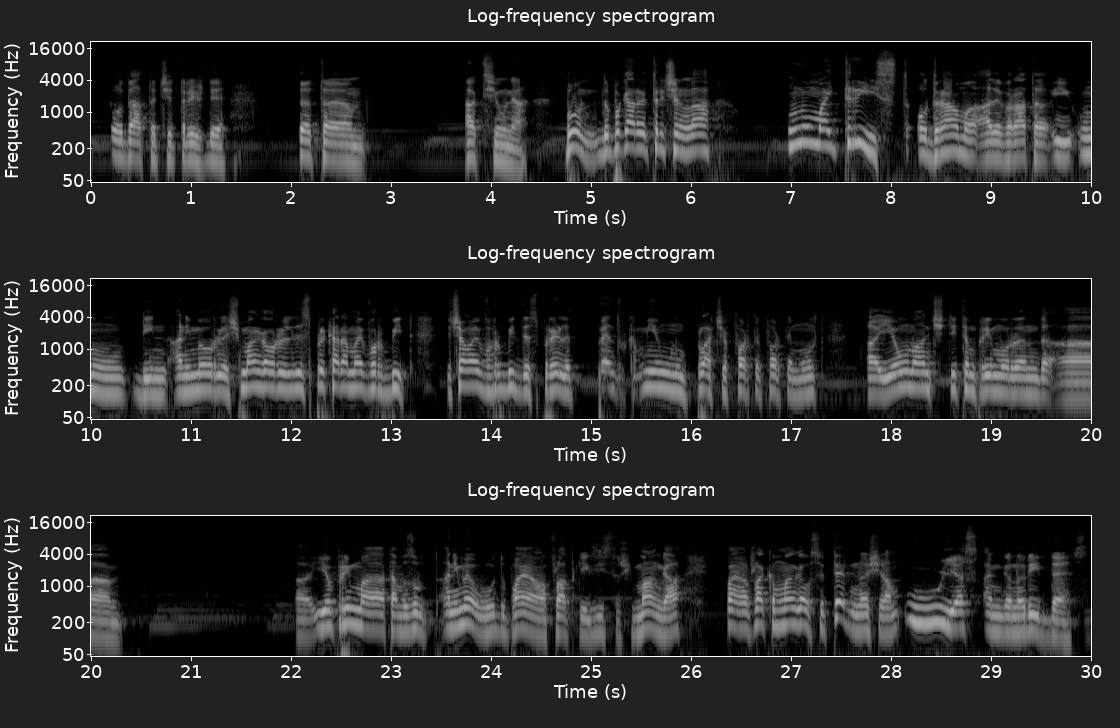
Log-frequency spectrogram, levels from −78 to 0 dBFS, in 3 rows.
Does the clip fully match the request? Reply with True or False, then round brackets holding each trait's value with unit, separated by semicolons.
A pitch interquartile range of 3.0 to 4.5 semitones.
False (5.2 semitones)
